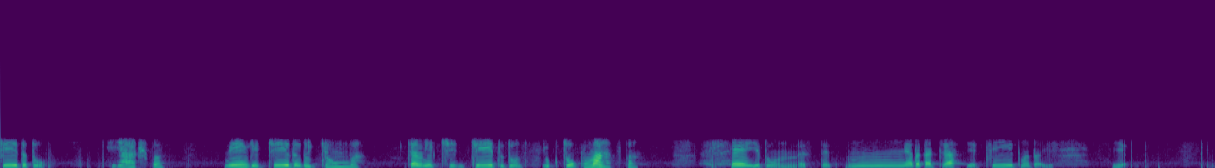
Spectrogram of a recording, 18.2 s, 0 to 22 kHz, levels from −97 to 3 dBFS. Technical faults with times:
0.00-18.23 iLBC codec
4.47-4.51 lost iLBC frames
6.27-6.34 lost iLBC frames

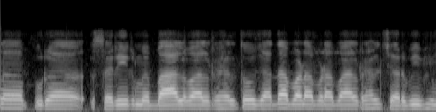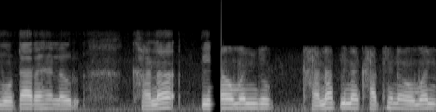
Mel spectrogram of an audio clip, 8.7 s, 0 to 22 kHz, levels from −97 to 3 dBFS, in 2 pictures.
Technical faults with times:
6.45-6.57 handover gap
6.57-8.72 fallback to narrowband

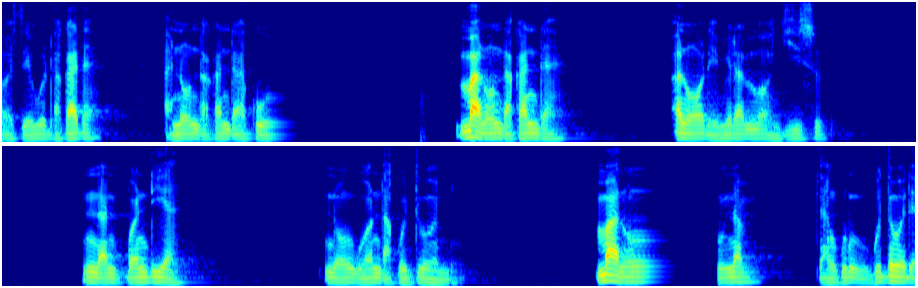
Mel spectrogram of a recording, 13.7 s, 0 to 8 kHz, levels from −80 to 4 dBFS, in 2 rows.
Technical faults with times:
2.00-3.15 long network dropout
11.59-12.24 long network dropout

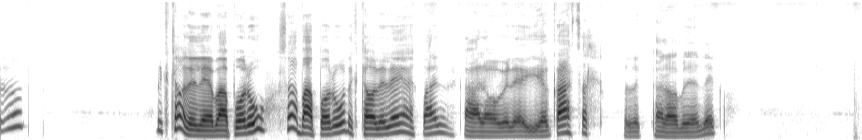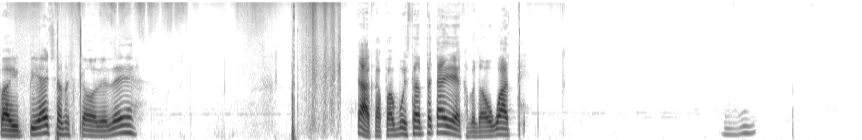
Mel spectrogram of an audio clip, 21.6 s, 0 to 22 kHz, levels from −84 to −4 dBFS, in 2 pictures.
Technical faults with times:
none

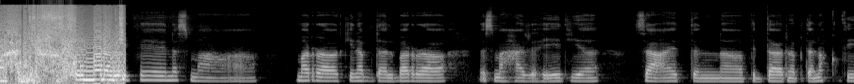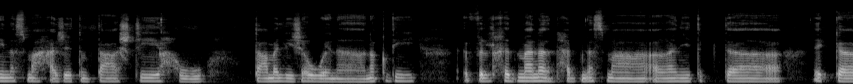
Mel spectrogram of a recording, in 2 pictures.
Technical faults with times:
0.00-1.25 float read as integer

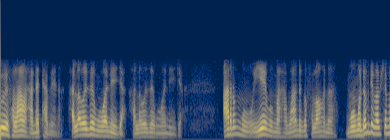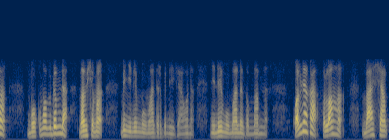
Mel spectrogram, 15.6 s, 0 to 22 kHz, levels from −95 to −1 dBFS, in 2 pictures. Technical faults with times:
none

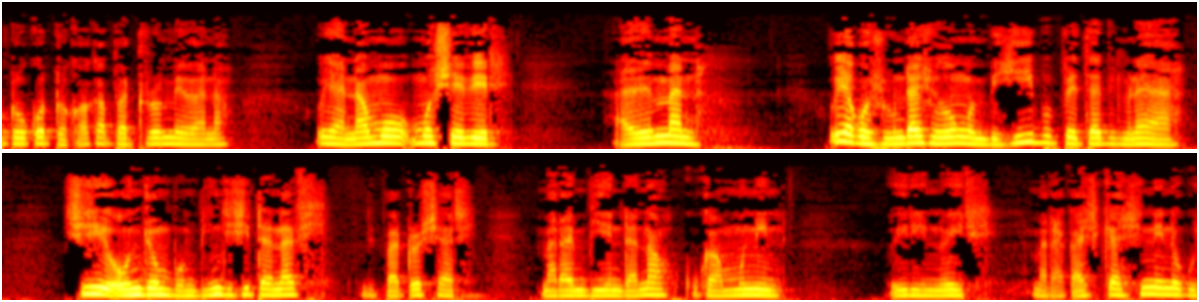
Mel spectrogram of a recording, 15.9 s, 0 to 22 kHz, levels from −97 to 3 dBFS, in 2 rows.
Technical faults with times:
0.00-15.94 MP3 compression

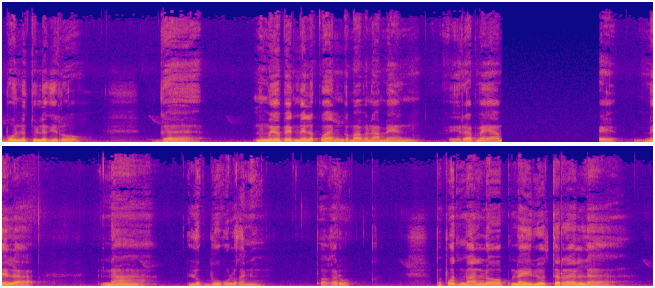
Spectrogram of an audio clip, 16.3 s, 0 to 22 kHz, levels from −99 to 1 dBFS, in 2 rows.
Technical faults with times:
6.23-7.47 audio dropout to a faint residue

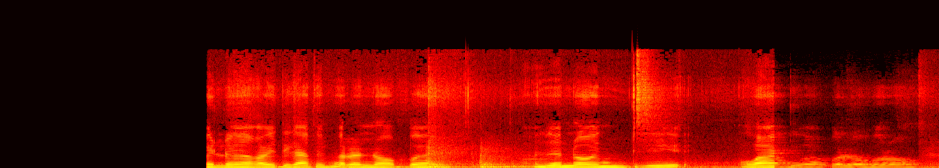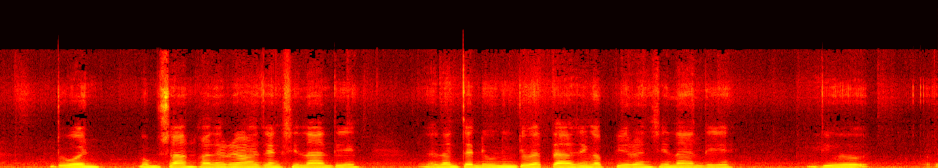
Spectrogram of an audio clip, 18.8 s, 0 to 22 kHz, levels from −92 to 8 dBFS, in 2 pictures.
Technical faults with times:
0.00-2.08 audio dropout to silence
7.75-9.19 switch to a distant microphone

